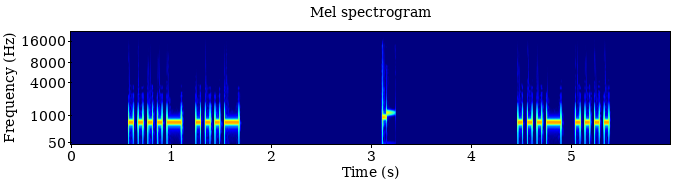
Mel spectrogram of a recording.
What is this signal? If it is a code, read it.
Morse code, heard as a keyed tone, about 25 wpm, 700 Hz. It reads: 4 V V H
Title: Two Challenging Letter-Number Combinations 25wpm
